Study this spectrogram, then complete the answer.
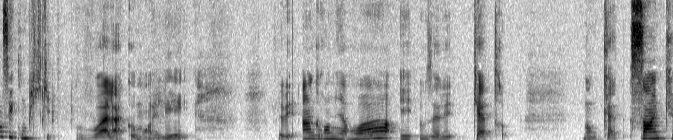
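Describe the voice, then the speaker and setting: A woman's voice: mid-range voice, slight background noise. A woman, chatting casually as a beauty vlogger. Her talk rambles, with many fillers and self-corrections, and she often drops to a near-whisper. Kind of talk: casual chat showing her travel makeup bag.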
